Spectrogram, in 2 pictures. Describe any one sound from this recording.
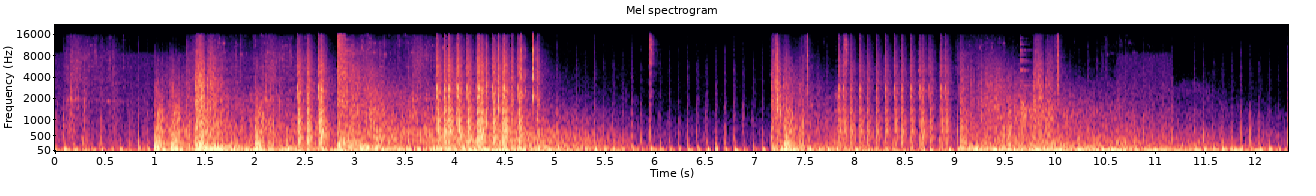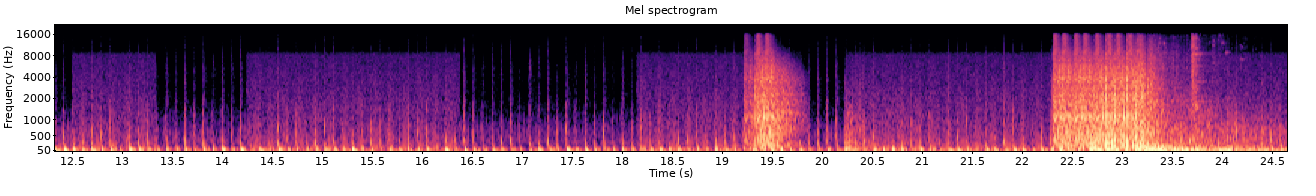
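Explosions boom now and then.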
